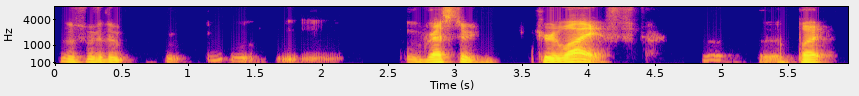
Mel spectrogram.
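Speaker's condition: Stutter; childhood onset, neurological and genetic basis, persists for life, no cure; blocking moments, daily speaking situations very difficult, anticipates stuttering in everyday moments; blocks

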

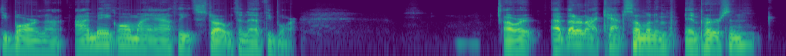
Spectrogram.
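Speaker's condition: No condition

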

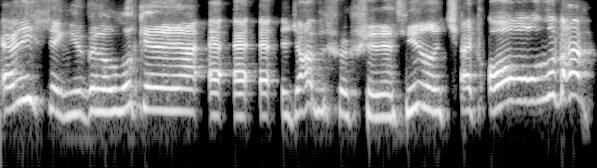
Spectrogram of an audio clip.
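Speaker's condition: Cerebral palsy; reading disability

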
